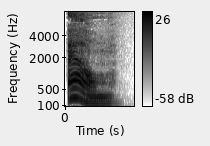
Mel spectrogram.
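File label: "elm", British English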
